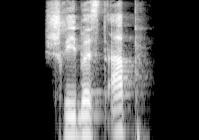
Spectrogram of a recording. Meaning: second-person singular subjunctive II of abschreiben
- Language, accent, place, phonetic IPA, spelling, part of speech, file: German, Germany, Berlin, [ˌʃʁiːbəst ˈap], schriebest ab, verb, De-schriebest ab.ogg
